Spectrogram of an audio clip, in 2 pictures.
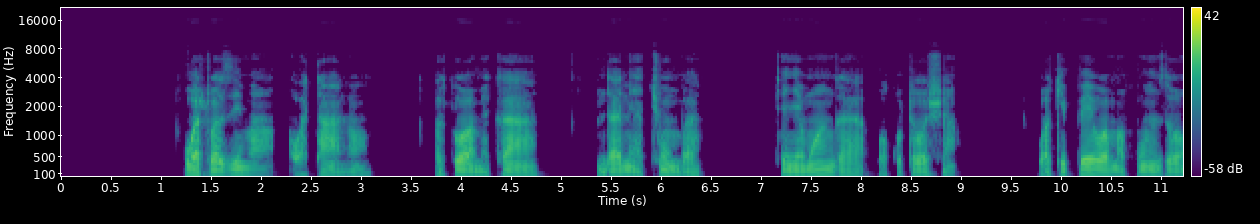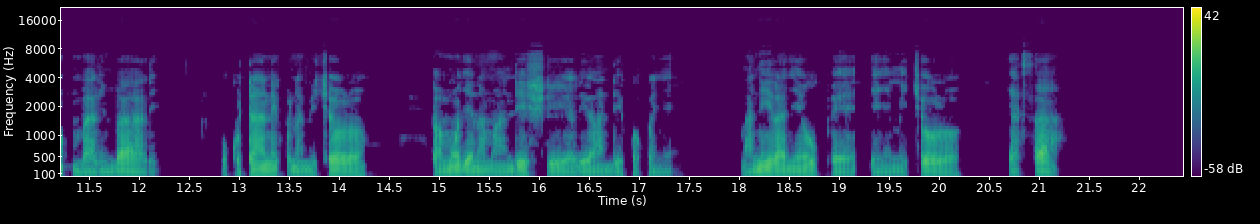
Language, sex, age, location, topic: Swahili, male, 25-35, Dar es Salaam, education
